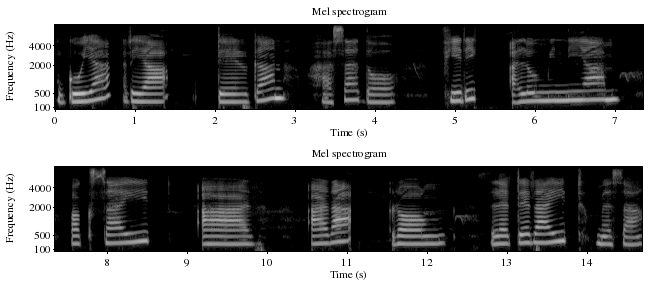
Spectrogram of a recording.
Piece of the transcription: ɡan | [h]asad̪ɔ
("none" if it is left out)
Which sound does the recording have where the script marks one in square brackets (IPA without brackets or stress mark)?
h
